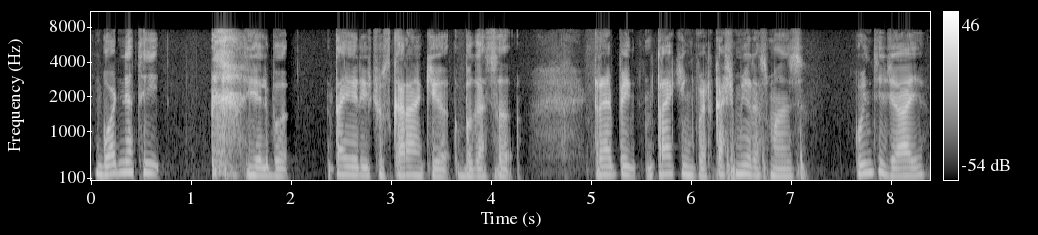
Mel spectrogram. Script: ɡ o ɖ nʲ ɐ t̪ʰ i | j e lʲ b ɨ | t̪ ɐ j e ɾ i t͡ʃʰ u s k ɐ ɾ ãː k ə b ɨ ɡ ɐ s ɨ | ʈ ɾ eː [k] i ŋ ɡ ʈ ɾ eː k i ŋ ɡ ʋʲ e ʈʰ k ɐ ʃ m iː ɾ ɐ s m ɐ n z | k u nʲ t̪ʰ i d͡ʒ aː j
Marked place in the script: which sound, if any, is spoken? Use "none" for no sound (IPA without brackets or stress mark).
p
